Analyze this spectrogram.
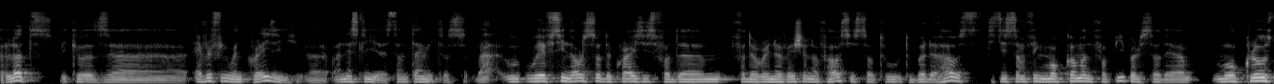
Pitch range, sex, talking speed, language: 110-140 Hz, male, 210 wpm, English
